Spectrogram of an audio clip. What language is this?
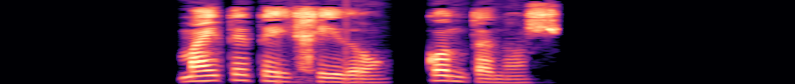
Galician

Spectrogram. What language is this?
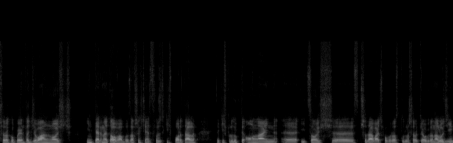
Polish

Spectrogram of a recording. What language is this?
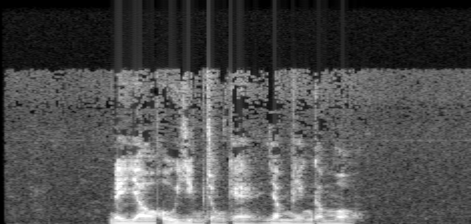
Cantonese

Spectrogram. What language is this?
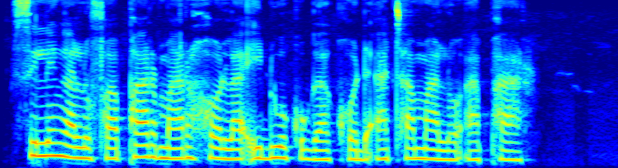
Luo (Kenya and Tanzania)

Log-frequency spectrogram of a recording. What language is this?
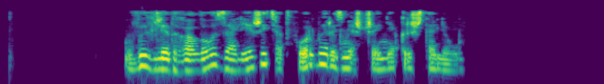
Belarusian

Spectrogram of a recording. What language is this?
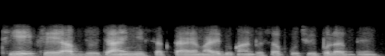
Hindi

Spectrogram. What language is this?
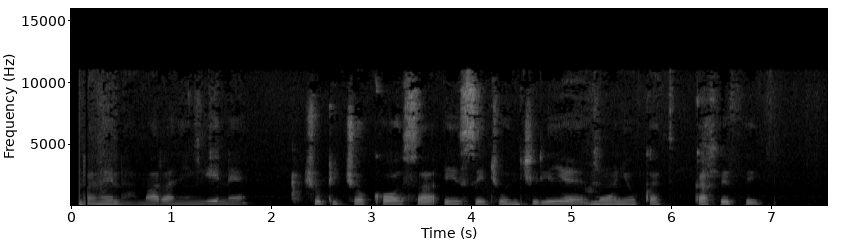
Swahili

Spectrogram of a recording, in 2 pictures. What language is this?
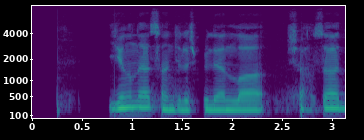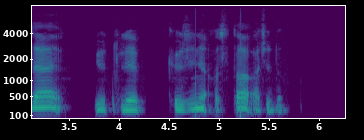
Uyghur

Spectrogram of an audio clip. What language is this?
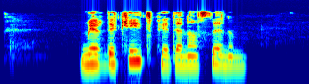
Central Kurdish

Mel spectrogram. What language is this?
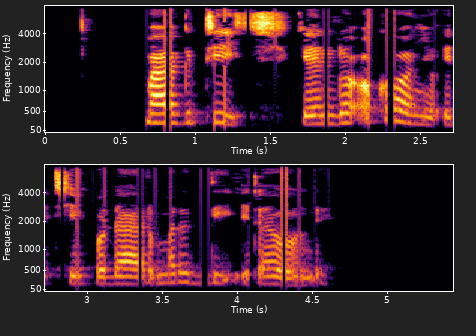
Luo (Kenya and Tanzania)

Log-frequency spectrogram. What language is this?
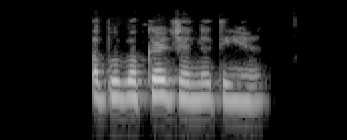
Urdu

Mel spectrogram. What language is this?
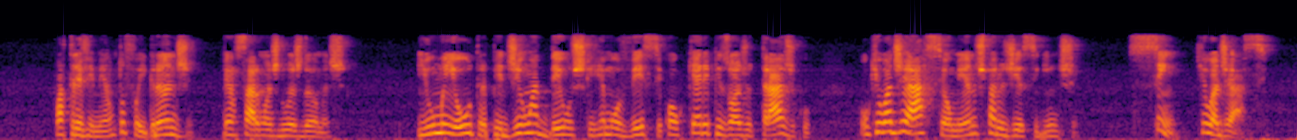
Portuguese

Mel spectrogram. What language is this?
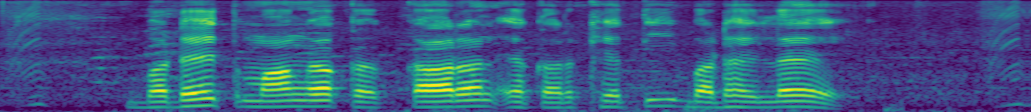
Maithili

